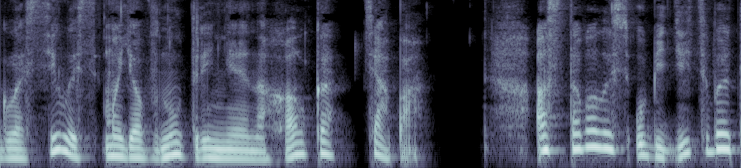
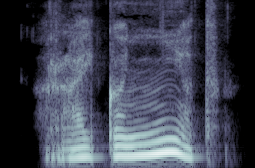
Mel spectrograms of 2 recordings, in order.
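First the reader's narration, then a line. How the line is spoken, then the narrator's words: Hoarse wheeze. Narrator (Russian): снова просипела я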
